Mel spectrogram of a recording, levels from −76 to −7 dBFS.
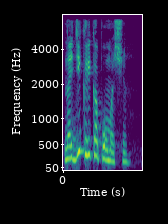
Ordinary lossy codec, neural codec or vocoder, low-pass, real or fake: MP3, 64 kbps; none; 7.2 kHz; real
